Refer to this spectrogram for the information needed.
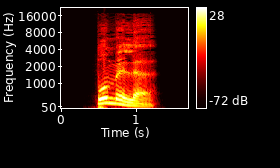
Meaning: inflection of bummeln: 1. first-person singular present 2. singular imperative 3. first/third-person singular subjunctive I
- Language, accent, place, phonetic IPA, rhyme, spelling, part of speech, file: German, Germany, Berlin, [ˈbʊmələ], -ʊmələ, bummele, verb, De-bummele.ogg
